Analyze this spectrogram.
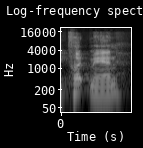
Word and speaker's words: Putman: Glazer and there's Billy Putman no it's not that's why I say it that way it's put man it's m-a-n it is yeah oh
